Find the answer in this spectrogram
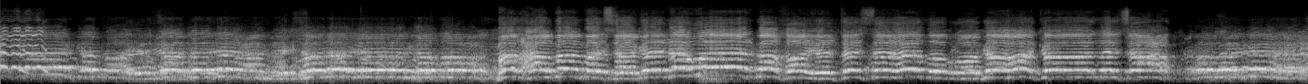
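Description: A group of men chanting together in unison, holding long wavering notes. The chant breaks off briefly near the end.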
